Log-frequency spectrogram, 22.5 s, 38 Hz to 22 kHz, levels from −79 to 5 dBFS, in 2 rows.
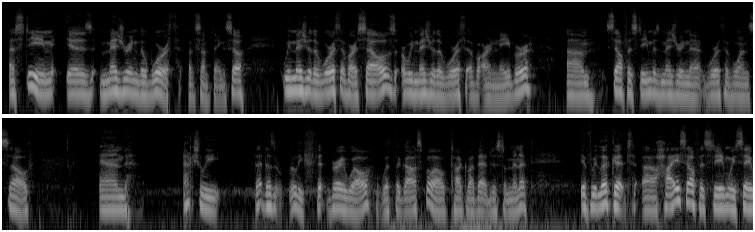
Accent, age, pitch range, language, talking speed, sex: American, 40-59, 110-135 Hz, English, 155 wpm, male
